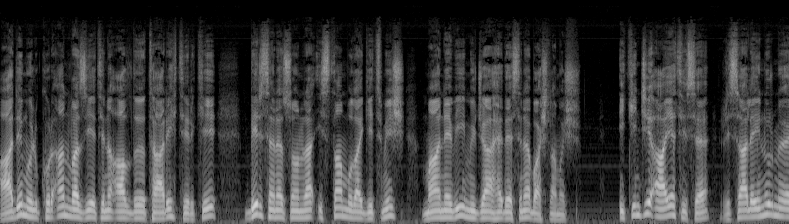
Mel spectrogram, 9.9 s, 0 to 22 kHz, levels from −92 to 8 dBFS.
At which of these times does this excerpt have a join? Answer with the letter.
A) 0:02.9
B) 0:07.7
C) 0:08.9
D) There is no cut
C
